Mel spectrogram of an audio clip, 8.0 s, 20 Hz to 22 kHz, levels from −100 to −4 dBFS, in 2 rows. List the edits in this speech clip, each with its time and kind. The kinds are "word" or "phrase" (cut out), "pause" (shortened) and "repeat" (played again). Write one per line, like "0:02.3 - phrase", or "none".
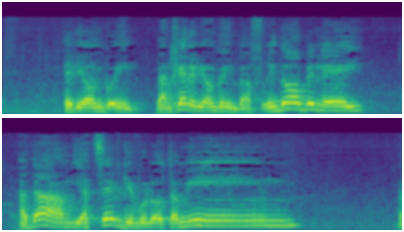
none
